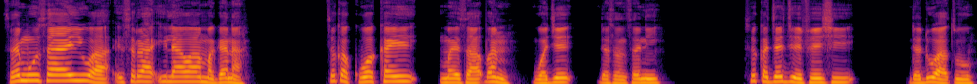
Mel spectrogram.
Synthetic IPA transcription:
sa˦jmuː˦saː˦jaː˦jɪ˦wa˨ʔɪ˦sɾaː˦ʔiː˦laː˦waː˦mɐ˨ɡɐ˦naː˨ | sʊ˦ka˨kʷʊ˦wa˦ka˦j | ma˨js̬aː˨ɓɐ˦ŋ | wɐ˨d͡ʒe˦ | da˨s̬ɐ˨nsɐ˦niː˦ | sʊ˦ka˨d͡ʒe˦d͡ʒeː˨ɸeː˦ʃ̬i˦ | da˨dʊ˦waː˨sʼoː˦

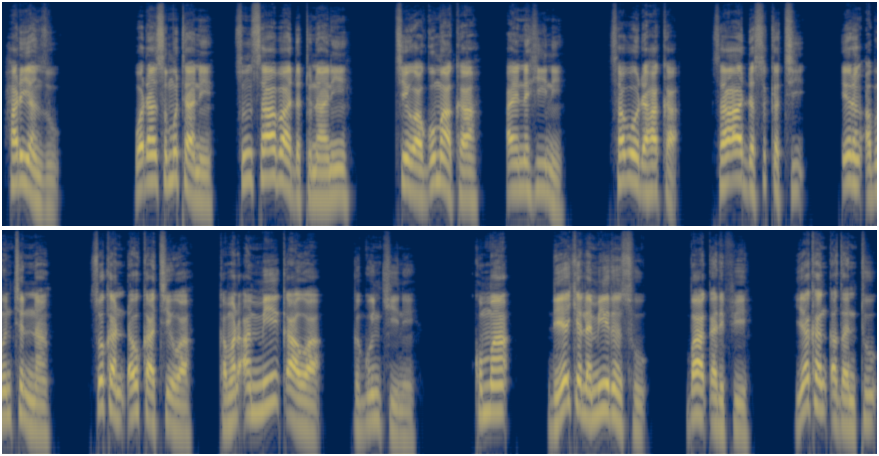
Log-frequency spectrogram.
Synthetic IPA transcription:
ha˦rjɐ˨nzu˦ | wɐ˦ɗɐ˦nsu˦mʊ˦taː˨neː˦ | sʊ˦nsaː˦baː˨da˨tʊ˨naː˨niː˦ | t͡ʃeː˦˨waː˨ɡʷʊ˦maː˨kaː˦ | ʔa˦jnɐ˦ɦiː˦nḛː˨ | sɐ˦boː˨da˨ha˦ka̰˨ | saː˦ʔa˨da˨sʊ˦ka˨t͡ʃi˦ | ʔɪ˦ɽɪ˨ŋʔa˨bɪ˦nt͡ʃɪ˦nːɐ˦ŋ | sʊ˦kɐ˨nɗa˦wkaː˨t͡ʃeː˦˨waː˨ | kɐ˨mɐ˦rʔa˦mːiː˦kʼaː˨wa˨ | ɡa˨ɡʷʊ˦ŋkʲiː˨nḛː˨ | kʷʊ˦ma˦ | da˨jɐ˦kʲe˨lɐ˨miː˦ɾɪ˨nsu˨ʔ | baː˦kʼɐ˨ɽɸeː˦ | ja˦kɐ˨ŋkʼɐ˨zɐ˨ntu˦

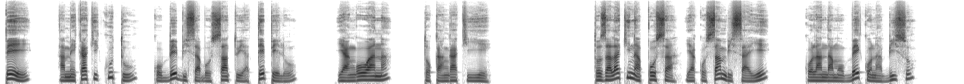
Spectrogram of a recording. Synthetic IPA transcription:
pe˦ | a˨me˨ka˦ki˦ku˦tu˨ | ko˨be˦bi˨sa˨bo˨sa˦tu˨ja̰˨te˦pe˨lo˨ | ja˨ŋɡo˦wa˦na˦ | to˨ka˨ŋɡa˦ki˦je˦ | to˨za˨la˦ki˦na˨po˦sa˨ja˨ko˨sa˦mbi˨sa˨je˦ | ko˨la˨nda˨mo˨be˦ko˨na˨bi˦so˦

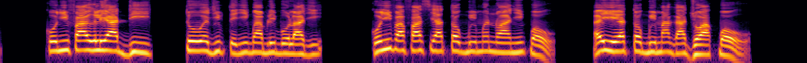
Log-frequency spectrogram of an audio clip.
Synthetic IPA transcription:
ko˦ɲĩ˦fa˦ɣli˦a˨ɖi˦ | t̪o˦e˦d͡ʑi˦p̚t̪e˨ɲĩ˦ɡ͡bã˦bli˦bo˦la˦d͡ʑi˦ | ko˦ɲĩ˦fa˦fa˦si˦a˨t̪ɔ˦ɡ͡bu˦i˦mɛ̃˦nɔ̃˨a˨ɲĩ˦k͡pɔ˦o̰˨ | e˦je˦ɛ˦t̪ɔ˦ɡ͡bi˦mã˦ɡa˦d͡ʒɔ˦a˨k͡pɔ˦o̰˨

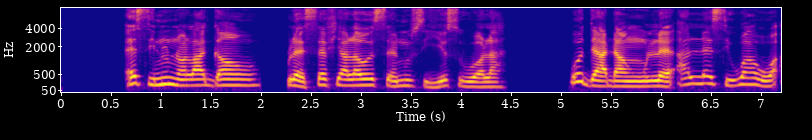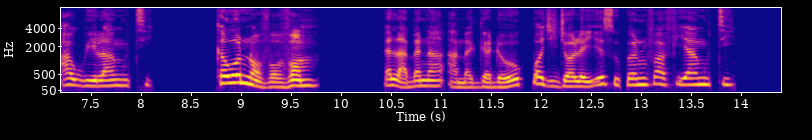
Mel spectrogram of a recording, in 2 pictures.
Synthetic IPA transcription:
e˦si˨nũ˦nɔ̃˨la˦ɡã˦wo˦ | k͡plɛ˦sɛ˦fi˦a˨la˦wo˦sɛ˨nũ˦si˨je˦su˨wɔ˨la˦ | wo˦d̪ɛ˨a˨ɖã˨ŋũ˨lɛ˨ʔa˨lɛ˦si˨wo˦a˨wo˨ʔa˦wu˨i˨la˦ŋũ˦t̪ʰi˦ | kɛ˦wo˦nɔ̃˨vɔ˨vɔ̃˦m | e˦la˨bɛ˦nã˦ʔa̰˨mɛ̃˨ɡɛ˨ɖɛ˨wo˦k͡pɔ˦d͡ʑi˨d͡ʒɔ˨lɛ˨je˦su˨ɸɛ˦nũ˦fa˦fi˦a˦ŋũ˦t̪i˦

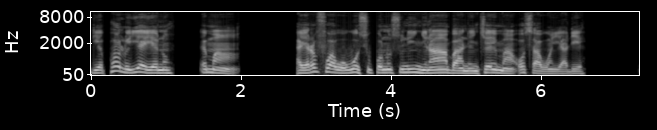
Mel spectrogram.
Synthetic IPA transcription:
dɪ˨ɛ˨pʰa˦˨lʊ˨jɛ˦˨jɛ˦nʊ̃˦ | ɛ˦mã˨ | a˨jɛ˨ɾa˦fʊ˦a˨wɔ˨wɔ˦˨su˦pʰɔ˦nʊ̃˦sʊ˦nʊ̃˦ɲĩ˨nãː˦baː˨nɪ̃˨ɲ̩˨t͡ɕʰɛ̃˦nmã˨ʔɔ˦sa˨wɔ̃˨ɲ˨ja̰˨dɪ˦ɛ˦

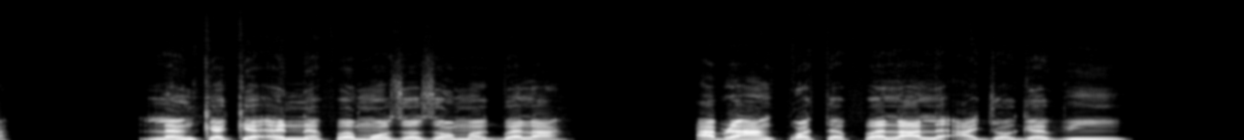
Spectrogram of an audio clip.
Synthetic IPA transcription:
lɛ˦ŋ̩˦kɛ˦kɛ˦ɛ˦nɛ̃˦ɸɛ˦mɔ̃˦zɔ˦zɔ̃˦mɛ̃˨ɡ͡bɛ˦la˦ | a˦bɾa˦ɦã˦mk͡pɔ˦t̪ɛ˨ɸɛ˦la˦lɛ˨ʔa̰˨d͡ʒɔ˨ɡɛ˦vĩ˦

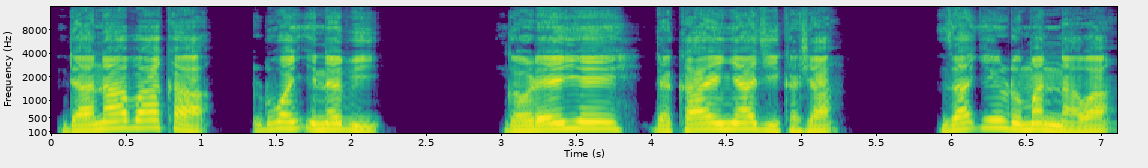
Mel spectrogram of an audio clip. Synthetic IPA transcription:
da˨na˦baː˦ka˨ | ɽʊ˦wɐ˦ŋʔɪ˦˨nɐ˦biː˨ | ɡɐ˨wɽe˨jɐ˦jeː˦da˨kaː˦jɐ˦ɲjaː˦d͡ʒiː˨kɐ˨ʃ̬a˦ | zaː˦kʲʼɪ˦ɽʊ˨mɐ˦˨nːaː˨waː˦

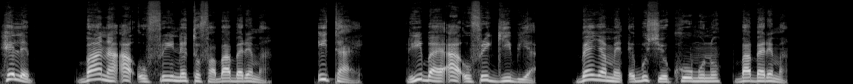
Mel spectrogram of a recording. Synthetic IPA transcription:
he˦le˨b̚ | baː˦nã˨ʔa˨ʔo˨fɾi˦nɛ̃˦to˨fa˨ba˦bɛ˦ɾɪ˦mã̰˨ | i˦tʰa̰˨ɛ̰˨ | ɾi˦ba˨ɛ˨ʔa˨ʔo˨fɾi˦ɡi˦bi˨a̰˨ | bɛ̃˦nɲã˨mɪ̃˨næ˨bu˦sɥe˨kʰu˦o˦mũ˦nʊ̃˦ba˦bɛ˦ɾɪ˦mã̰˨

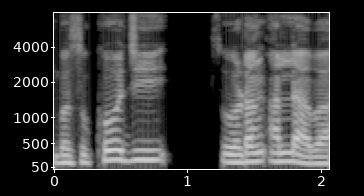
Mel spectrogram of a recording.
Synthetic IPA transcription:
baː˨su˨kʷoː˦d͡ʒiː˦ | sʼoː˨ɽɔ˦ŋʔa˦lːaː˨ba˦ʔ

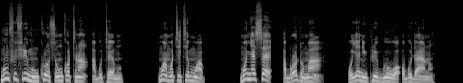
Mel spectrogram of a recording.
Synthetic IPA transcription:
mʊ̃˦m̩˦fi˦fi˦ɾi˦mʊ̃˨ŋ̩˨kʰu˦ɾɔ˨sʊ˦ŋ̩˦kʰɔ˦tʰɪ˨nã˦a̰˨bʊ˦tʰɛː˦mũ˦ | mʊ̃˦a˨mʊ̃˦tʰɪ˦tʰɪ˦mːʊ̃˦a˨b̚ | mʊ̃˦ɲ˦ɲɛ˦sɛ˦ | a˨bʊ˨ɾɔ˦dʊ̃˨ma˦˨ | wɔ˨jɛ˦˨nɪ̃˨m̩˨pʰi˦ɾe˦bu˦o˦˨wɔ˨ʔɔ˨bʊ˦da˨a˨nʊ̃˨

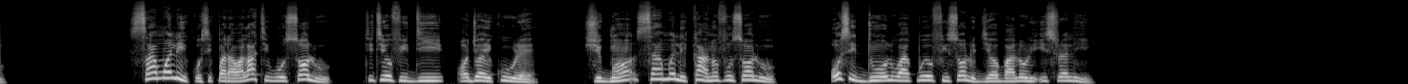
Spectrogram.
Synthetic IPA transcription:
sa˦mũ˦ɛ˦li˦˨ko˨si˨k͡pa˧da˨wa˨˦la˦ti˧wo˧sɔ˦lu˨ | ti˦ti˦o˦fi˧di˦ɔ˧d͡ʒɔ˦i˧kuː˦˨ɾɛ˨ | ʃu˨ɡ͡bɔ̃˨˦sa˦mũ˦ɛ˧˦li˦˨ka˨˦˨nũ˨˦fũ˦sɔ˦lu˨ | o˦si˦˨dũ˧o˧lu˦wa˧k͡pe˦o˦fi˧sɔ˦˨lu˨d͡ʒɛ˧˦ɔ˧ba˧lo˦ɾi˦ʔi˦sɾɛ˧li˨

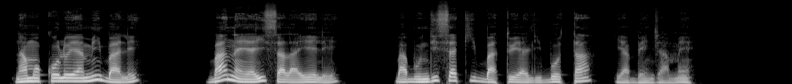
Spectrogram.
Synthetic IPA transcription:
na˨mo˨ko˨lo˨ja˨mi˦ba˨le˦ | ba˦na˨ja˨i˦sa˨la˨e˦le˨ | ba˨bu˨ndi˦sa˦ki˦ba˨to˨ja˨li˨bo˦ta˦ | ja˨be˨nʒa̰˨mɛ˦˨

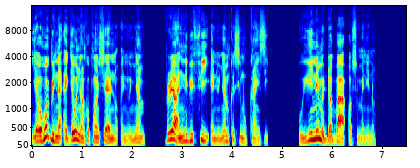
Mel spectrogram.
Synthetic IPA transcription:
jɛ˨wɔ˨ɦo˦bi˨nã˨ʔæ˨d͡ʑɛ˦wʊ˦ɲã˨ŋkʰo˦pʰɔ̃˦nɕɛ˦nʊ̃˨ʔæ˨nũ˨ɲã˦m | bɾɪ˦a˨n̩˦nɪ̃˦bi˦fi˦˨æ˨nũ˨ɲã˦mkʰæ˨si˦mũ˨kʰɾã˦˨sḭ˨ | o˨ji˦nɪ̃˦mɪ̃˨dɔ˦ba˦˨ʔɔ˨sʊ˨mɛ̰̃˨nḭ̃˦nʊ̃˦

